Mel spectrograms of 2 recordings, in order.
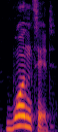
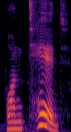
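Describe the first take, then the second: First: The last syllable is weak and unstressed. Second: The last syllable is stressed and prominent. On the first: The speaker calls it right. "it's a very weak id. It's never stressed" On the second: The speaker calls it wrong. "you're stressing the end syllable and it's confusing"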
